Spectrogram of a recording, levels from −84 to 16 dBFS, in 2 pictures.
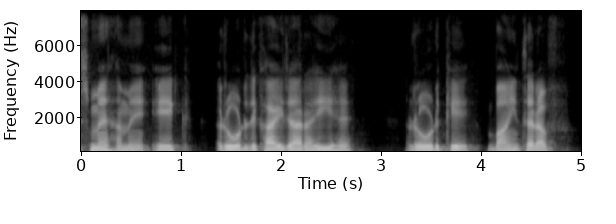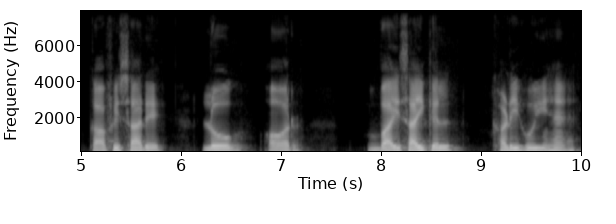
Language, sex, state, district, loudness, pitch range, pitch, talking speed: Hindi, male, Bihar, Samastipur, -19 LUFS, 130-145 Hz, 140 Hz, 120 wpm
